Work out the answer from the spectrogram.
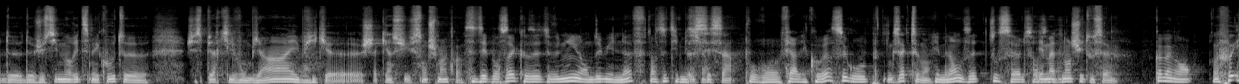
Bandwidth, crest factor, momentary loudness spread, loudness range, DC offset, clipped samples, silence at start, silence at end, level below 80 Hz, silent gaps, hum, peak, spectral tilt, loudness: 17 kHz; 16 dB; 5 LU; 1 LU; under 0.1%; under 0.1%; 0 s; 0 s; -40 dBFS; none; none; -2 dBFS; -4.5 dB/octave; -18 LUFS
